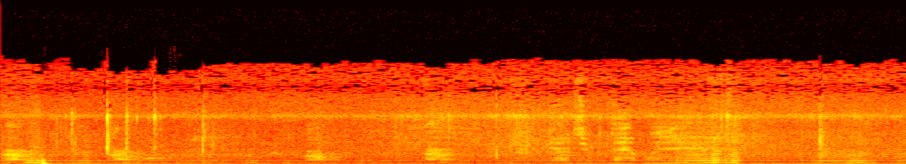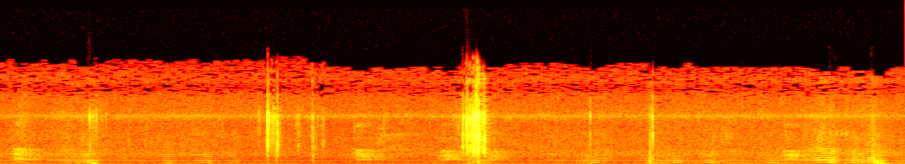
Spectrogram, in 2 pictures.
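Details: A colony of bees rescued from a birdhouse and transferred to a bee box gives a continuous low hum throughout, with frequent knocks, taps and brief rustling bursts over the drone.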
